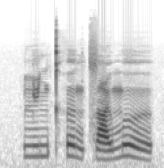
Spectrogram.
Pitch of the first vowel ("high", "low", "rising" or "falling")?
high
